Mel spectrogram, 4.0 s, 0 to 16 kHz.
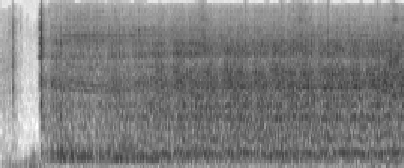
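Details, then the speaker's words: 1967 John Deere 4010 on propane, after sitting for years: steady, even starter whirr turning the engine over without dragging, after a bad positive battery connection was fixed; healthy cranking. "She's cranking. Yeah, we got a... It's this connection here on the positive that was bad."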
